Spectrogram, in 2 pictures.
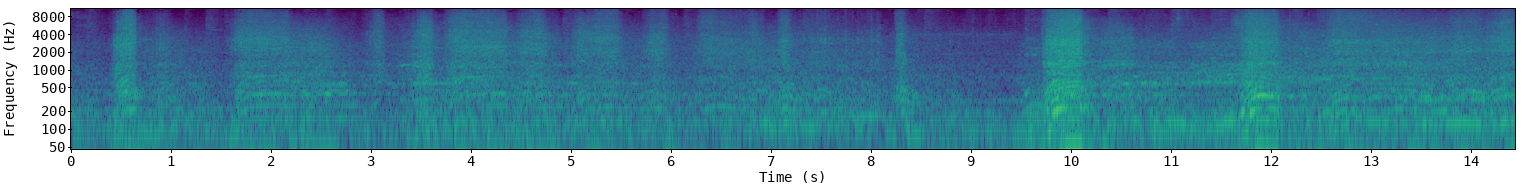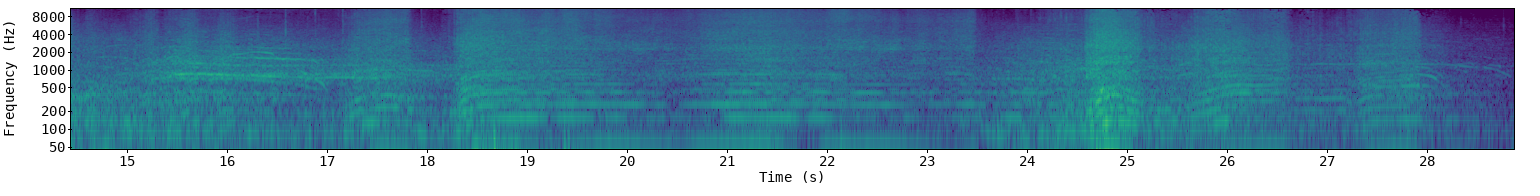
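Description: Monster truck engine revving hard in bursts on a freestyle run, over loud arena noise. There are sharp, loud surges about ten and twelve seconds in and again near the end.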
